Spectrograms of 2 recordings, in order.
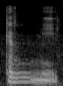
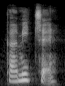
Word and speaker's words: camice: Camiche? I hope that's correct. Wrong spelling. I'll keep this in mind. Sometimes I get confused with the pronunciation system. Camice, not camiche, camice.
